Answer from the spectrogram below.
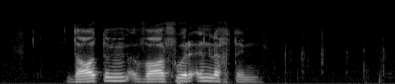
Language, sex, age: Afrikaans, male, 20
